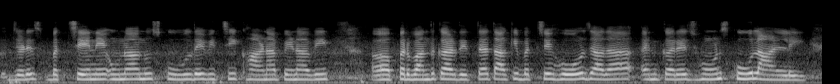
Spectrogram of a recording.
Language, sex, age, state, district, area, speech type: Punjabi, female, 18-30, Punjab, Rupnagar, rural, spontaneous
